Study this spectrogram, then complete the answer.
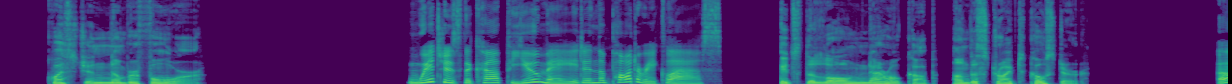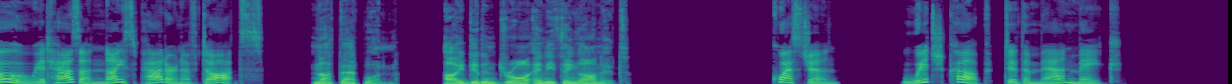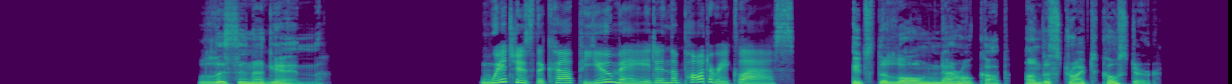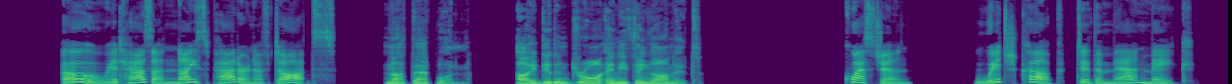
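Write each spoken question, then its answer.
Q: Which cup did the man make?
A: The long, narrow, plain cup with no drawing, on the striped coaster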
